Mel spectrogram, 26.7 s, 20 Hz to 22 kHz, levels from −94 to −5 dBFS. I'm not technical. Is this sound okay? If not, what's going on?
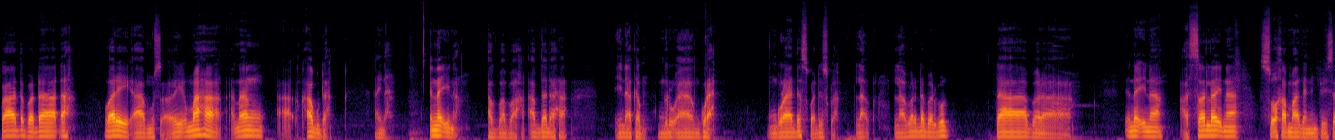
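Yes, this speech recording is okay, and nothing in it sounds broken or faulty. There's nothing here that needs fixing.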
